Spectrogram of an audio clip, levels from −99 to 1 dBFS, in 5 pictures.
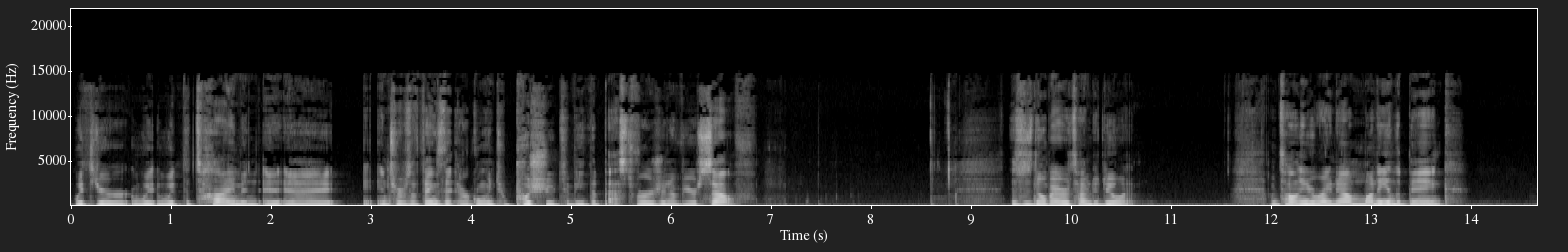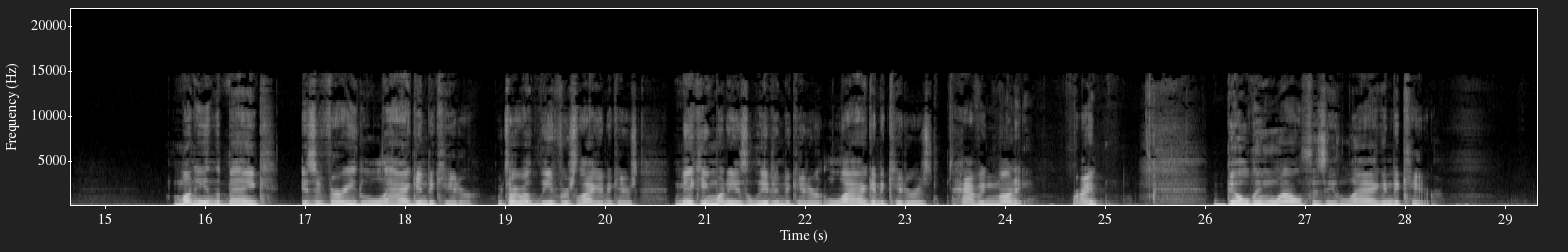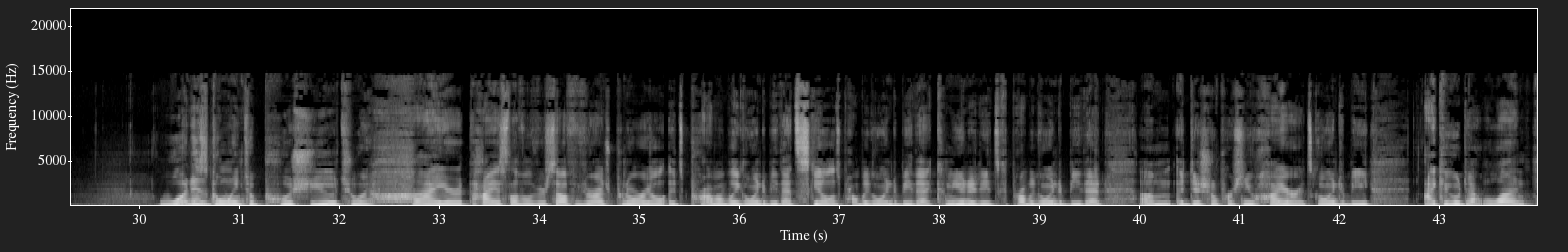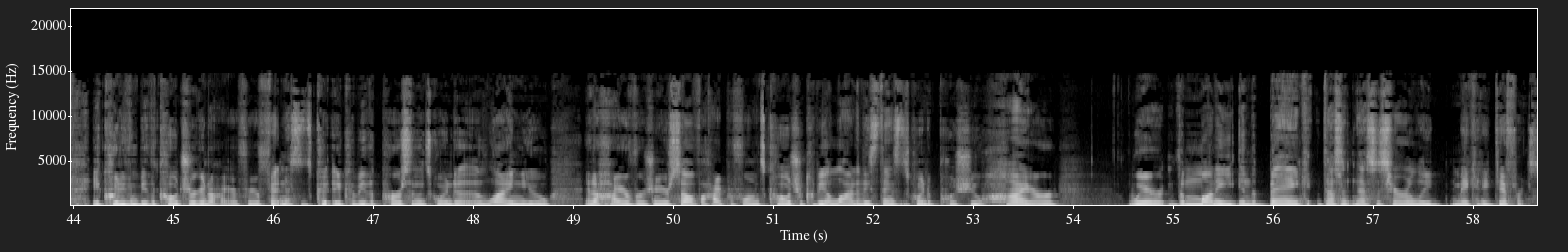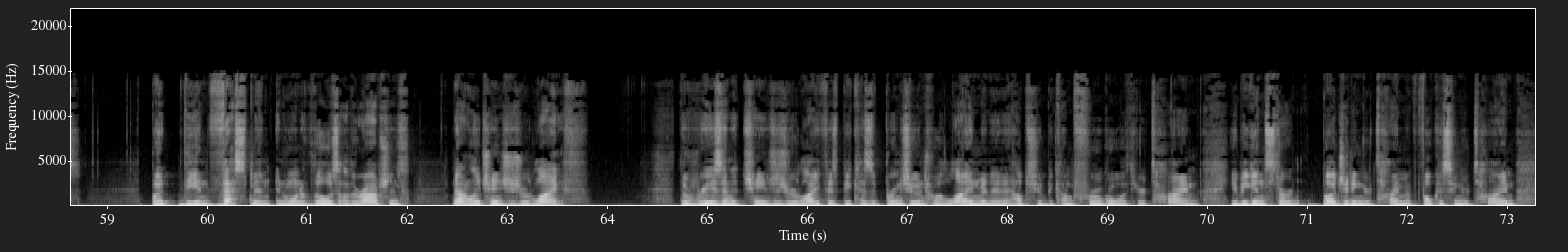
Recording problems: none

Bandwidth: 14.5 kHz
